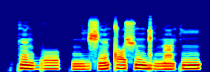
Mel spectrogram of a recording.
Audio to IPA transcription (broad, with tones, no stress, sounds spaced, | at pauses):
k ɛ̃˧ ɡ͡b o˧ | n i˨ ʃ ɛ̃˨˦ t ɔ˧ ʃ ũ˦ ɡ i˧ n ã˧ k ĩ˦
